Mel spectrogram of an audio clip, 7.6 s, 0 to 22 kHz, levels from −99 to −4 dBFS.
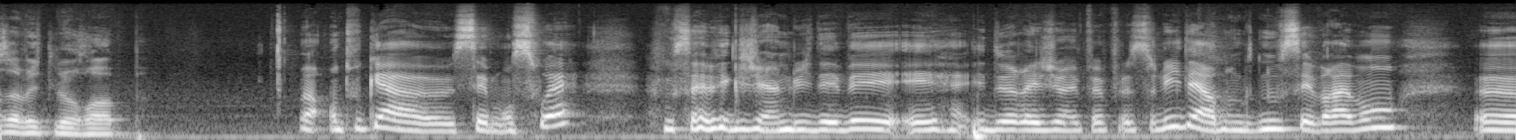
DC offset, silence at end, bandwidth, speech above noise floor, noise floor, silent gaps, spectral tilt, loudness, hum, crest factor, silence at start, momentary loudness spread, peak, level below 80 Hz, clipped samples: under 0.1%; 0 s; 17.5 kHz; 27 dB; -40 dBFS; none; -5 dB/octave; -13 LUFS; none; 12 dB; 0 s; 9 LU; 0 dBFS; -32 dBFS; under 0.1%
